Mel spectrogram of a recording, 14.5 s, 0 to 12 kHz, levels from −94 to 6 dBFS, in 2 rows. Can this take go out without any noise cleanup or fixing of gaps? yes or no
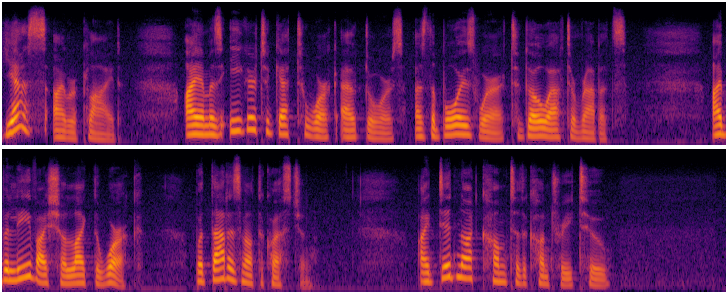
yes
